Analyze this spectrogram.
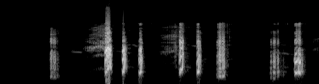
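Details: Monk parakeets, also called Quaker parrots, in St. Pete, Florida: short, harsh, screechy squawks in irregular bursts, about nine sharp notes in three seconds, over a quiet background.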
